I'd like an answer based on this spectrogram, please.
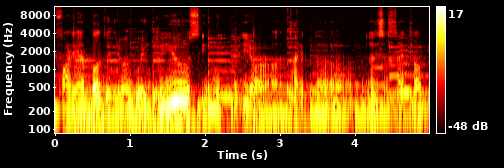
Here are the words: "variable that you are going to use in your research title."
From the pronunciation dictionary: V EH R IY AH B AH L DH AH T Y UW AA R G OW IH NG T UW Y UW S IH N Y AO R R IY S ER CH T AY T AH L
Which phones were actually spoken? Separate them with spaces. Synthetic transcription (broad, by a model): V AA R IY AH B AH L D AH T Y UW AA R G OW IH NG T UW Y UW S IH N Y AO R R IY S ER S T AY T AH L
